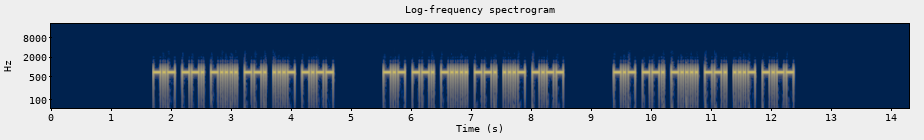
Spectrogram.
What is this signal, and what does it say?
Morse code, heard as a keyed tone, about 30 wpm, 700 Hz. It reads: KG6GVY KG6GVY KG6GVY
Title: USA Call Signs - 6 Characters - Repeated 3x - 30wpm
